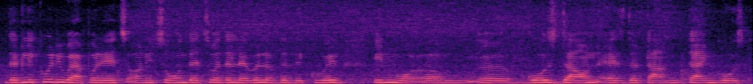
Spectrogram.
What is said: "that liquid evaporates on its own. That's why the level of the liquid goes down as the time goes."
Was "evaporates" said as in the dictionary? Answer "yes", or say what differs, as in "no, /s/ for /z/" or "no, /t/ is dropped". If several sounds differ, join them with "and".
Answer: yes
